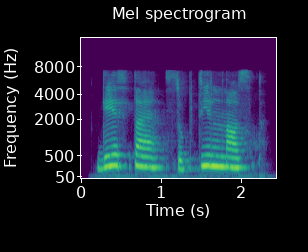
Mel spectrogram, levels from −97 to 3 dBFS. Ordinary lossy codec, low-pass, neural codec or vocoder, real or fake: none; 7.2 kHz; codec, 16 kHz, 4.8 kbps, FACodec; fake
